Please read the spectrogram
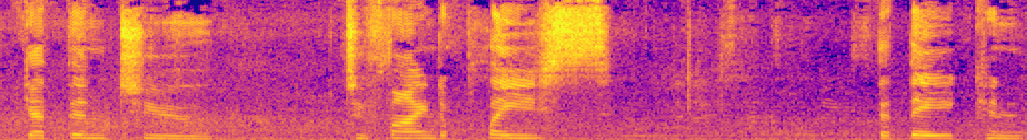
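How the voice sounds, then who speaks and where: A woman's fairly high voice at a very slow pace, with noticeable background noise. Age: 60s. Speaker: podcast host. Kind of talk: interview. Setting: in person, New York City.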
